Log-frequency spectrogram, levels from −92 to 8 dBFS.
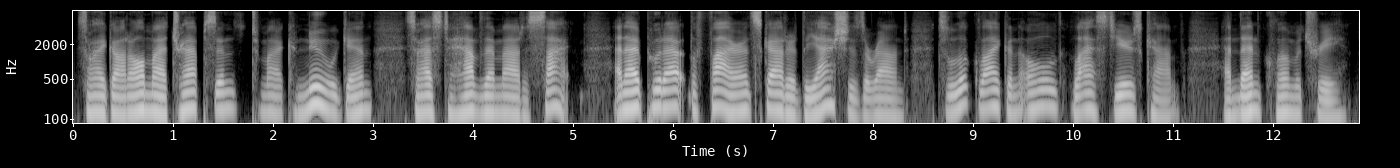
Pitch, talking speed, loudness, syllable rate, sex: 135 Hz, 195 wpm, -20 LUFS, 4.3 syllables/s, male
